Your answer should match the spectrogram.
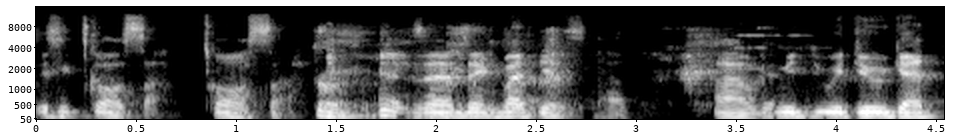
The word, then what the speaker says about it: isiXhosa: Oh yes, and again in the language it will be pronounced isiXhosa, Xhosa.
